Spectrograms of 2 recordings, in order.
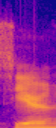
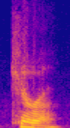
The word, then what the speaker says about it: Ciara: Is it Sierra or do you have like some other pronunciation? Cara. Cara. Cara.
